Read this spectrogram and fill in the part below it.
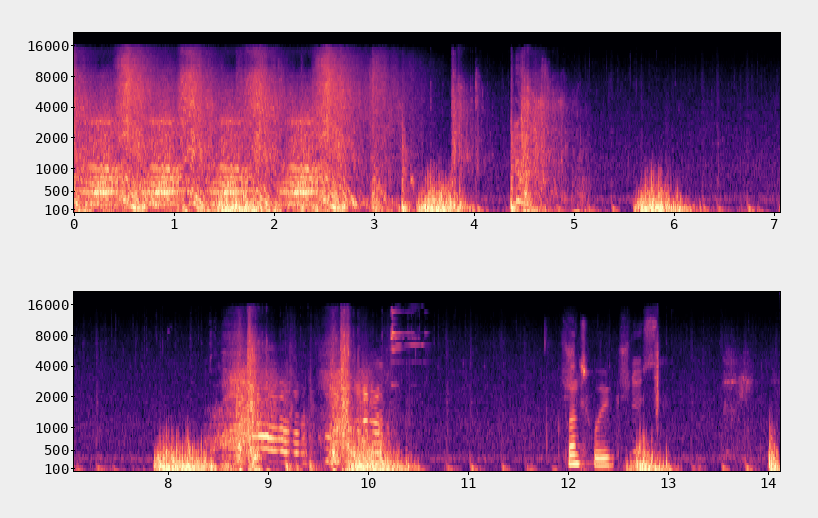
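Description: Video game magic spells burst and crackle during a fight.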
